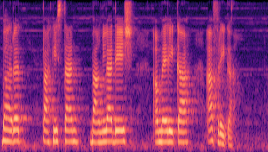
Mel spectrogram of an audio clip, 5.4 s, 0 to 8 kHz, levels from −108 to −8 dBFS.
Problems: none marked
